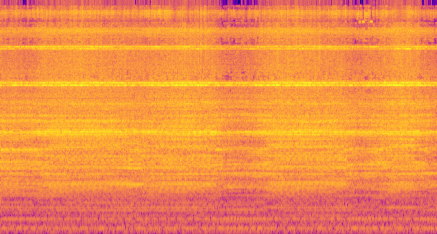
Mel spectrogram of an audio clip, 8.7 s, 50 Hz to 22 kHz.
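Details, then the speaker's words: Highland Park Shaping Machine Model SM1 (1 HP motor), height adjusted down, slow rotation: steady motor drone with gritty rasp swelling and fading as the wheel hits high spots; piece out of round with flat spots. "Now I'm going to adjust the height down a little bit. I hear points where it's hitting and points where it's not. So I want to get the piece to so it's completely round and doesn't have flat spots."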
